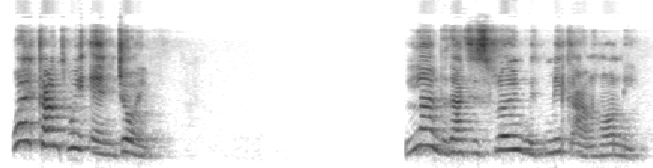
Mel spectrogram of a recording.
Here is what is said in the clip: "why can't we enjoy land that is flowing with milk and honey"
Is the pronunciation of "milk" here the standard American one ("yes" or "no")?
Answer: no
